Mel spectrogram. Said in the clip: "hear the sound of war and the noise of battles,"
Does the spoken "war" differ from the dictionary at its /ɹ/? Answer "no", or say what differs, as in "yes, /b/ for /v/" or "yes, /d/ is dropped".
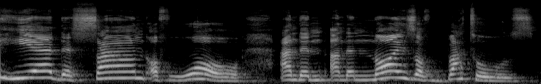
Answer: yes, /l/ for /ɹ/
